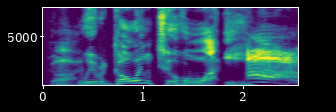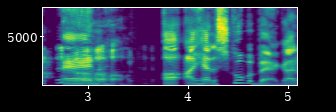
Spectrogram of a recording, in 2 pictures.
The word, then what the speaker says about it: Hawaii: We were flying to Hawaii. Michelle and I and the kids, we were going to Hawaii.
